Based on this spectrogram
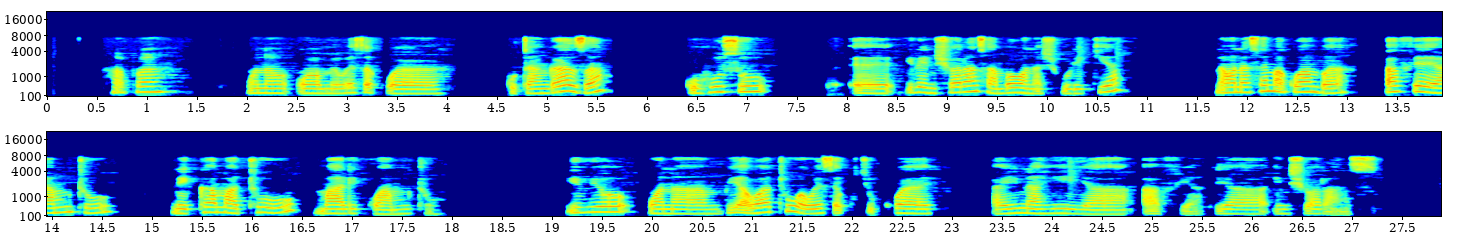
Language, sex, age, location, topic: Swahili, female, 36-49, Kisumu, finance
